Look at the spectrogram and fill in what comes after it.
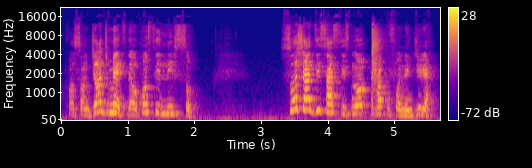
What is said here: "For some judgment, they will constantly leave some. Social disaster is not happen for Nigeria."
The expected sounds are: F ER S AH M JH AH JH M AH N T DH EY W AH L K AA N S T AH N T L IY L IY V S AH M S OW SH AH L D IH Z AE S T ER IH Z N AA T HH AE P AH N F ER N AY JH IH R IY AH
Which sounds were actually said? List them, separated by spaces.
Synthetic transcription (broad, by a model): F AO S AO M JH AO JH M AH N T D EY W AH K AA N S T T IY L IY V S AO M S OW SH AH L D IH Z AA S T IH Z N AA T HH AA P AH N F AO N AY JH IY R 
